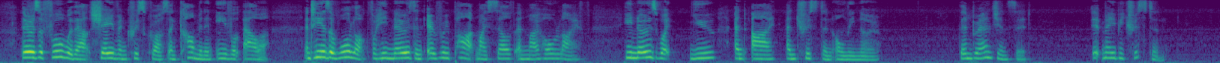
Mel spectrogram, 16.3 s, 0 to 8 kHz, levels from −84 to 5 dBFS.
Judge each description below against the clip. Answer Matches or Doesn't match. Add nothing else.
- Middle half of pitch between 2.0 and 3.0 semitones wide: Doesn't match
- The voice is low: Doesn't match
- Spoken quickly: Doesn't match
